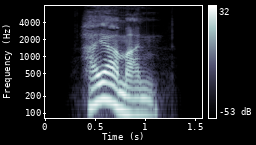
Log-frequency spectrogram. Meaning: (noun) A five-Deutschmark coin; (proper noun) a surname
- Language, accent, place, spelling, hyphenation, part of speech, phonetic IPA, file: German, Germany, Berlin, Heiermann, Hei‧er‧mann, noun / proper noun, [ˈhaɪ̯ɐˌman], De-Heiermann.ogg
